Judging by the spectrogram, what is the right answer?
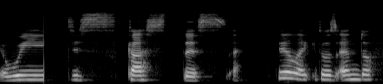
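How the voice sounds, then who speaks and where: A woman's voice: mid-range voice, takes it slowly, gravelly, darkish tone. A woman hosting a podcast, reading a welcome intro and then chatting with her guest in a friendly, easy way. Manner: friendly, laughs easily, short backchannels. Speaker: podcast host. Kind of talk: podcast intro and casual interview.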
